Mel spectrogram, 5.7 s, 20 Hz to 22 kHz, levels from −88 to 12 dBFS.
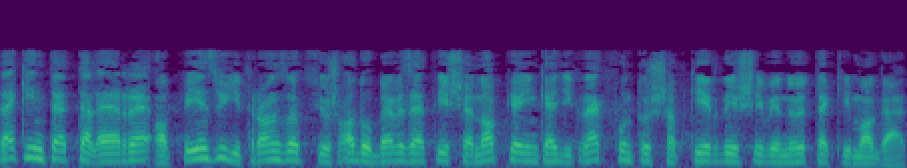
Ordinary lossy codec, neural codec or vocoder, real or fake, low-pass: none; none; real; 7.2 kHz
